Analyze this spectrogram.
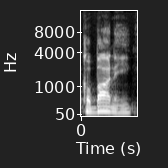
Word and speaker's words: Kobani: There's a town called Kobani. It rhymes with Chobani, the yogurt.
